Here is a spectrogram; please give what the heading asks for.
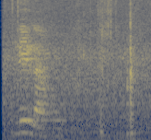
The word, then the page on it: blil a buk: blil ə buk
